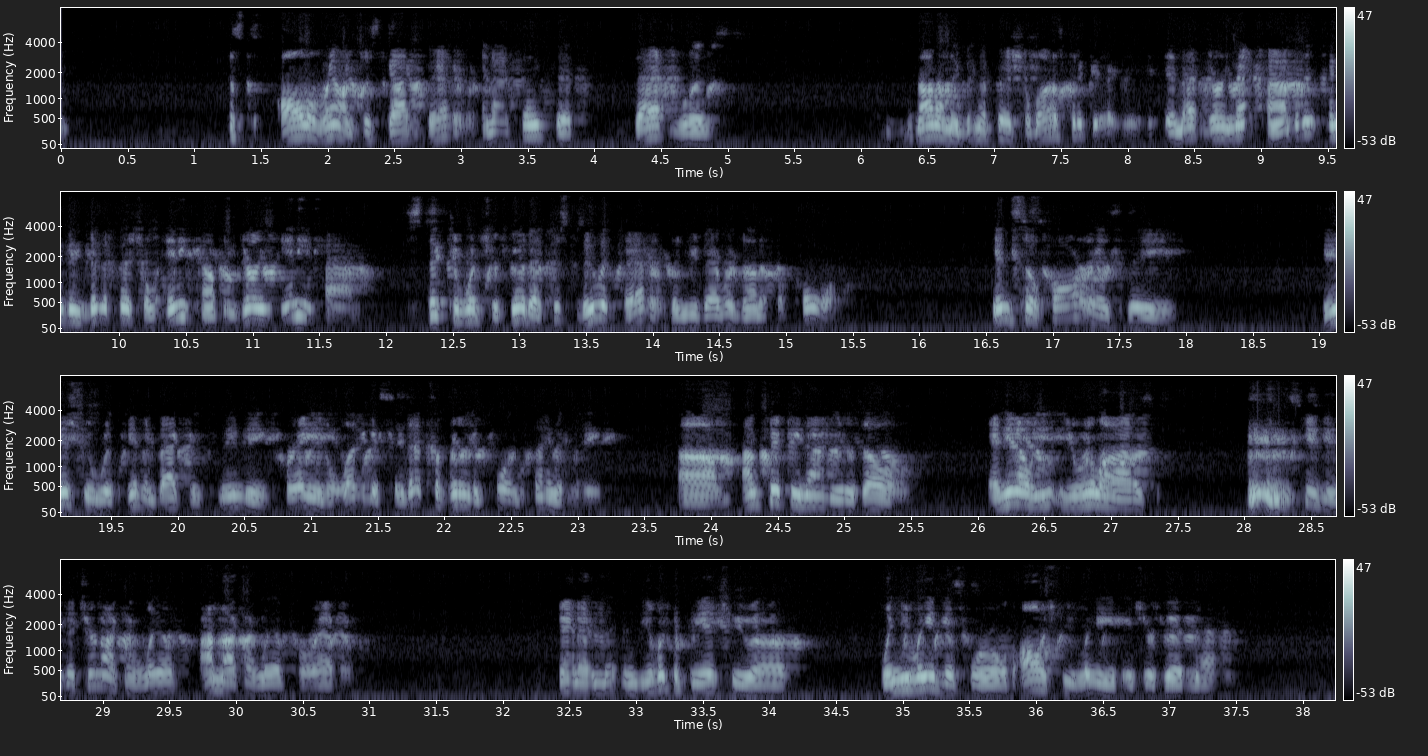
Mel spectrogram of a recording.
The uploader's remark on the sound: Note: some problems with audio throughout the track.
